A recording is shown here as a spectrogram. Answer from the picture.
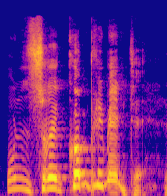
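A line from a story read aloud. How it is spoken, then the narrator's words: Slurred speech. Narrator (German): lallt er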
